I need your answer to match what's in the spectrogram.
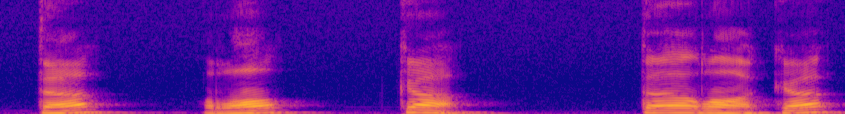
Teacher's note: نہ تا کی آواز کو موٹا کرنا ہے اور نہ ہی کاف کی آواز کو موٹا کرنا ہے · اس میں درمیان میں را زبر کے ساتھ موٹا پڑھا جائے گا. تا اور کاف کی آواز باریک پڑھی جائے گی.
